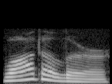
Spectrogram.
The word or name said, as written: waddler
